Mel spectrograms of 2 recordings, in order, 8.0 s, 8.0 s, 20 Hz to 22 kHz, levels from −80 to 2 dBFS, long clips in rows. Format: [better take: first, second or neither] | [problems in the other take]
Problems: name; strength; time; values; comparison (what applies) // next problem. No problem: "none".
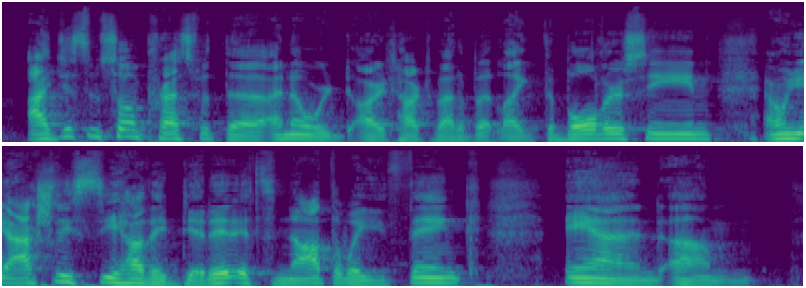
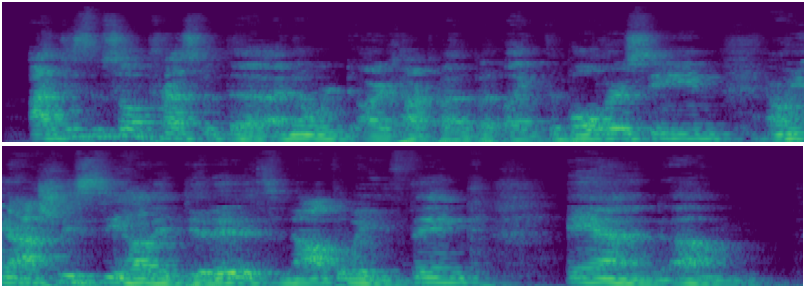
first | off-mic speech; far // room echo; noticeable; dies away in 0.4 s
